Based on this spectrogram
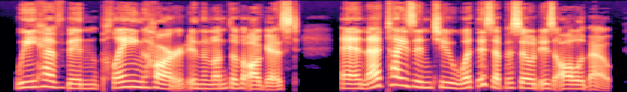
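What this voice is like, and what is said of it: Slightly raspy voice. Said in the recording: “my slightly raspy voice”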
